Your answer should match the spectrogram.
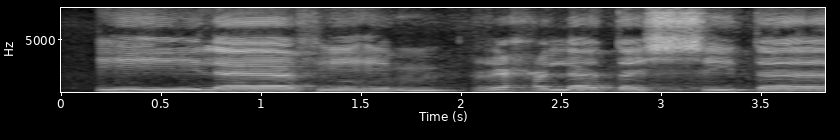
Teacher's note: ایلافہم رحلۃ الشتاء، تو یہاں پر را کے نیچے زیر ہے تو اس لیے را کو موٹا نہیں کریں گے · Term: پتلا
